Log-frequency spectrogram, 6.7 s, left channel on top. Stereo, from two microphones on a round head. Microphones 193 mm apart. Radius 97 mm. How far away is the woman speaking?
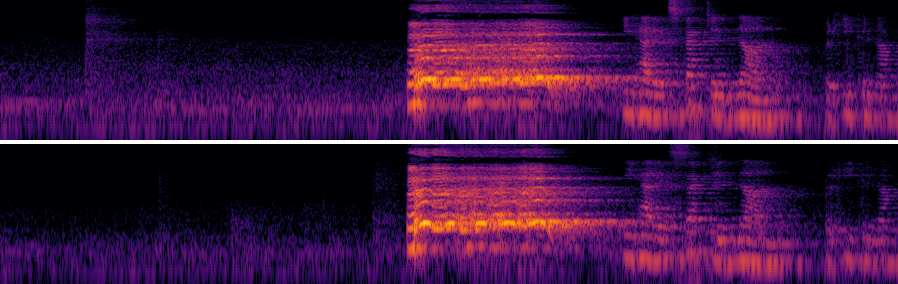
About 1.1 m.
